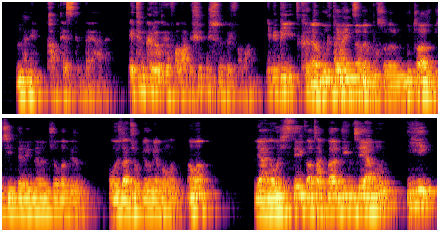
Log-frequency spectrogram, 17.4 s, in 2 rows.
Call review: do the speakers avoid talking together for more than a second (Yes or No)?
No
